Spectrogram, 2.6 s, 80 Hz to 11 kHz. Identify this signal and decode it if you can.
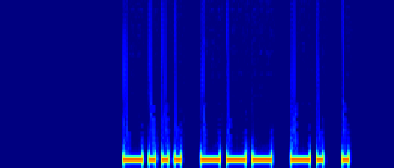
Morse code, heard as a keyed tone, about 28 wpm, 700 Hz. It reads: BONE
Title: Four Letter Words - 28wpm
